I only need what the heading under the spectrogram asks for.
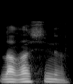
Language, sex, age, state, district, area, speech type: Bodo, male, 30-45, Assam, Chirang, rural, spontaneous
